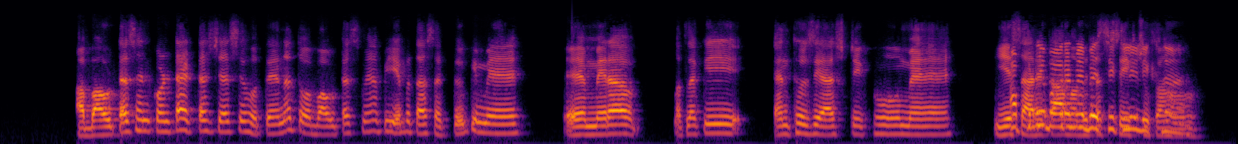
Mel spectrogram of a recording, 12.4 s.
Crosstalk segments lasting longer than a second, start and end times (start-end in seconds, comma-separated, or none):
10.2-11.9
